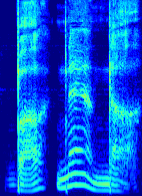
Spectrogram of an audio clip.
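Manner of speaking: Banana drawn out slowly in three separate beats; syllable by syllable. Shown as a demonstration. Teacher counting three beats for learners, Banana slow and split. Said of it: "Yeah, three".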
